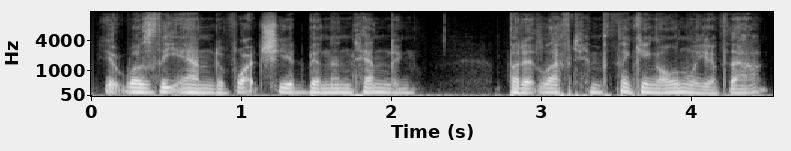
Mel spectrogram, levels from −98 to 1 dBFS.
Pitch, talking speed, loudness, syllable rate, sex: 125 Hz, 240 wpm, -17 LUFS, 5.7 syllables/s, male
